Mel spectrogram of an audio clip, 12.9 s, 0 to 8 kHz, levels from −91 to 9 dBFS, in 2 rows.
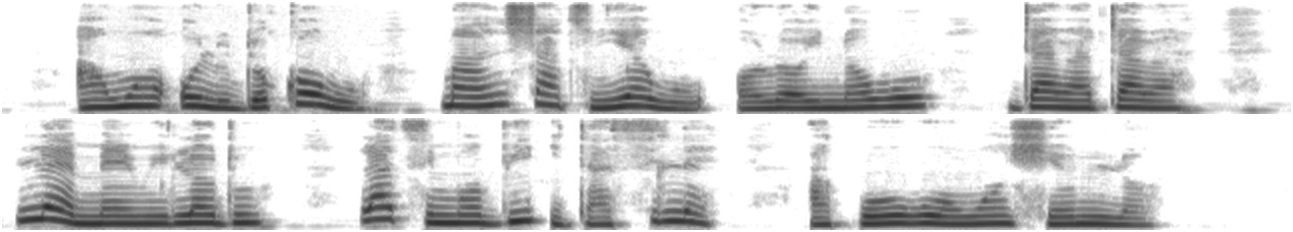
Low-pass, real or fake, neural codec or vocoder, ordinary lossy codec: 7.2 kHz; real; none; none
